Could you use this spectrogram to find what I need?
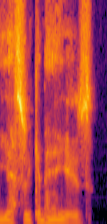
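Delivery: ordinary talk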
